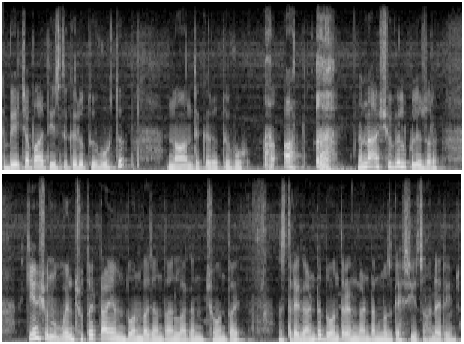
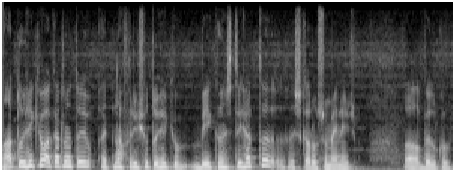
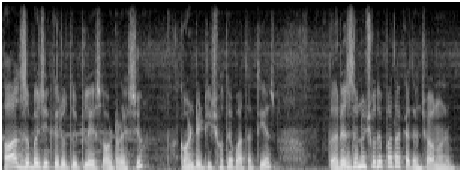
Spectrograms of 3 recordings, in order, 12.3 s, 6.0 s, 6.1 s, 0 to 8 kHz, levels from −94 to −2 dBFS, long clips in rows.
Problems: none marked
